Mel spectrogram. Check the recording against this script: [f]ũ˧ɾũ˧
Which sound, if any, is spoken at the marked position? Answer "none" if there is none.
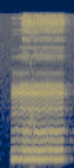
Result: m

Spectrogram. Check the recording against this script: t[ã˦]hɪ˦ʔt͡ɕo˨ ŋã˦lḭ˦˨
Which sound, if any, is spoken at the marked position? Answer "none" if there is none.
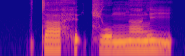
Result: ä˦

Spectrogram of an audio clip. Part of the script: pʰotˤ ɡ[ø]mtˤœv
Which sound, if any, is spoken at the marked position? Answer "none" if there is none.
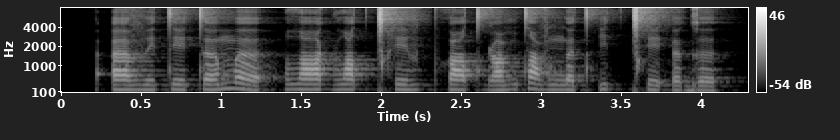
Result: ø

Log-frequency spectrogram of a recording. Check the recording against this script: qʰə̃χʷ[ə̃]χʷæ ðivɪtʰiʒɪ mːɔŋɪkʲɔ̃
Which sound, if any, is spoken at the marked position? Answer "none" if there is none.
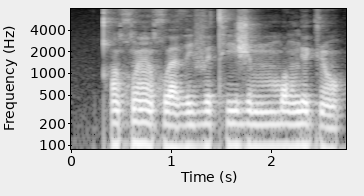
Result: æ̃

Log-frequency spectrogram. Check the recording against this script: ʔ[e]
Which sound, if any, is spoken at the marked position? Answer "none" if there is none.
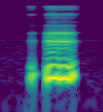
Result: ɨ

